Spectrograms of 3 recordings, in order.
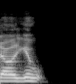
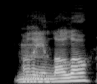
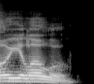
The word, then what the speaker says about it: Oyelowo: John Hamm for Fargo, David Oyo. I never say his name right. Oyo. – Oyelolo? I don't know. I can't say his name. Oyelowo. – Okay. – I believe.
